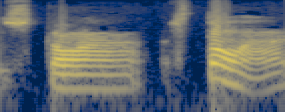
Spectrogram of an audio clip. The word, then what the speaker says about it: Stoa: Sebetulnya stoa atau stoik atau memang pengucapannya stoa.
